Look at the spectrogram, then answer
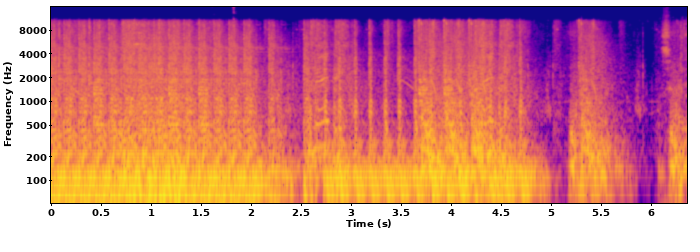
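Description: Dense, rapid automatic gunfire fills a match of the video game Enemy Territory, with loud overlapping bursts and volleys running almost continuously, briefly thinning near the end.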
